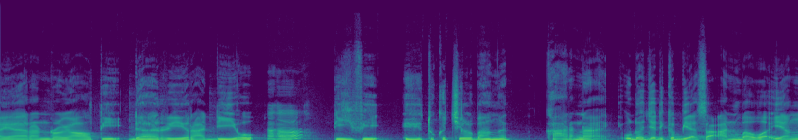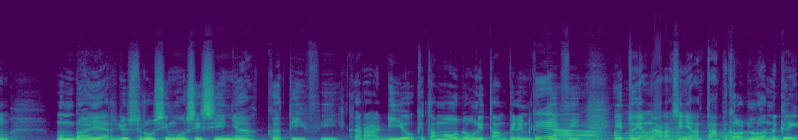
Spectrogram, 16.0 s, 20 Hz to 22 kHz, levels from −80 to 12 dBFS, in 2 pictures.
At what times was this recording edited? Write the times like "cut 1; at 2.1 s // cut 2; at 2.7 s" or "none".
none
